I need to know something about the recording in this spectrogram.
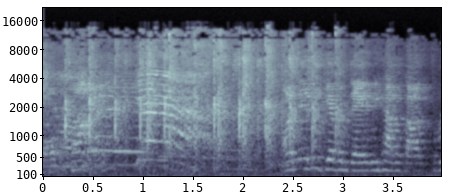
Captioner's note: cheering and applauding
